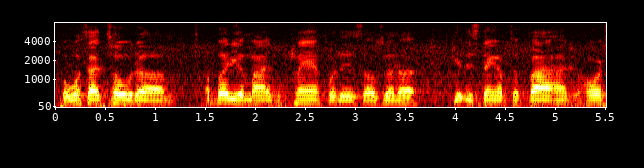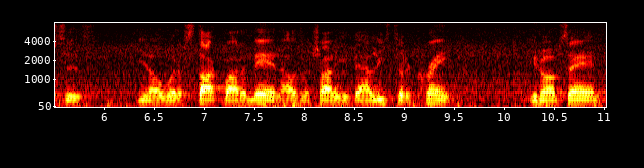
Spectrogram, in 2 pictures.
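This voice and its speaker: A man's voice: mid-range voice, little pitch movement, brisk, dark tone, rough recording. An American man hosting a car-build vlog in an informal, conversational way, often checking in with the listener. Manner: informal, repeats "you know what I'm saying". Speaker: car-build channel host. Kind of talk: casual vlog walkaround. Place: hot car workshop with fan running. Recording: clear fan noise behind the voice.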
